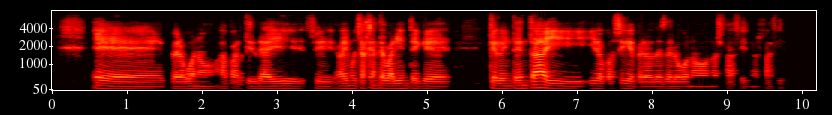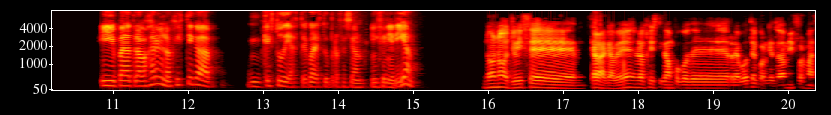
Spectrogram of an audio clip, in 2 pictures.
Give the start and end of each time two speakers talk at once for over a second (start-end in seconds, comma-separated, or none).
none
